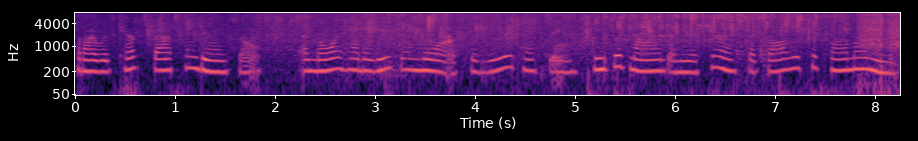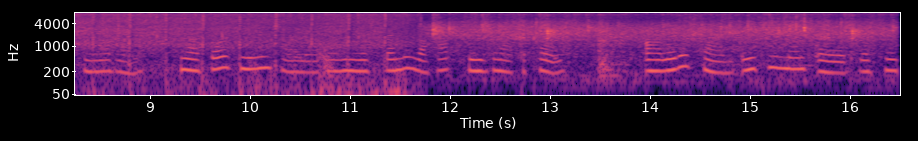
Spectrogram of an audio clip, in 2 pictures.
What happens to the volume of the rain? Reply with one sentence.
The loudness of the rain goes up.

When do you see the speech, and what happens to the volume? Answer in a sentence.
The speech can be heard from 0.0 to 16.4 s, at a steady volume.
